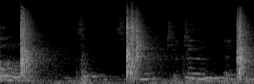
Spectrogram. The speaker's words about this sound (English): Come on, clap your hands.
